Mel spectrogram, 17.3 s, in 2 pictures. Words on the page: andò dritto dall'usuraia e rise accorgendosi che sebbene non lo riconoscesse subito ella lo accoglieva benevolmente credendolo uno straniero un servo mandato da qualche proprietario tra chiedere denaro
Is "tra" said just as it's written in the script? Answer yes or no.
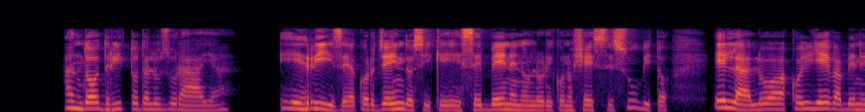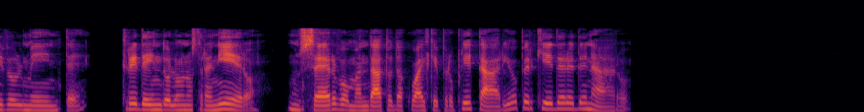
no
